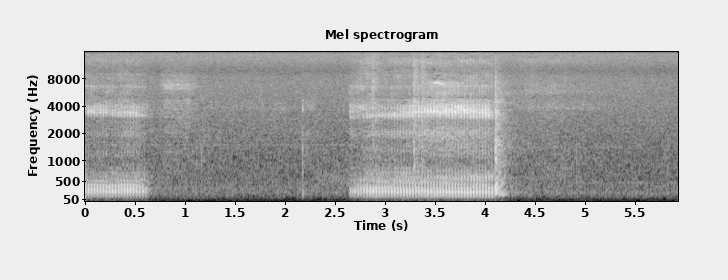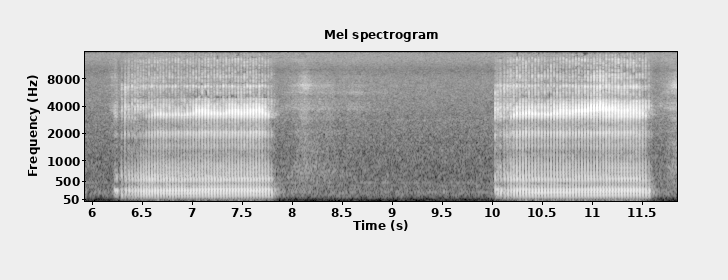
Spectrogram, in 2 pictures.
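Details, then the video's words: Bulldog snoring: long, loud, rasping breaths of about one and a half seconds each, coming every three to four seconds, with quiet pauses between them. "the Bulldog - Snoring!"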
